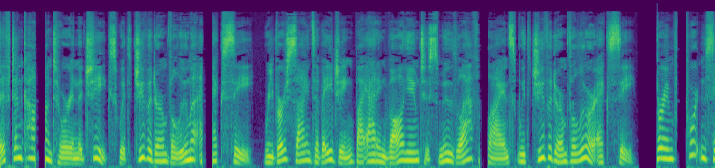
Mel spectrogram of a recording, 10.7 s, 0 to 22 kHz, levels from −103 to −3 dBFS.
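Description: Gaps at joins of encoded pieces cut the speech at 0.52–0.68 s (156 ms, before "in the cheeks with"), 3.02–3.18 s (160 ms), 7.18–7.32 s (132 ms, between "smooth laugh" and "lines with") and 10.14–10.29 s (149 ms). Encoder start delay and end padding were left in at each join, so the waveform shows flat, blank stretches with smeared edges. The spectrogram shows empty vertical bands before the speech resumes where it stopped. At 9.80 s, after a 0.31 s pause, a clipped start after a pause loses about 49 ms. The output device was slow to wake, so the sound bursts in abruptly, with no onset ramp on the waveform.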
